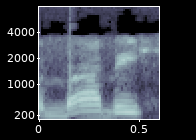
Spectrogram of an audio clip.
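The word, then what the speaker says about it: Bobbie: Every Tuesday morning, it's the Bobby Spiderweb Tuesday Morning Blues Show.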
